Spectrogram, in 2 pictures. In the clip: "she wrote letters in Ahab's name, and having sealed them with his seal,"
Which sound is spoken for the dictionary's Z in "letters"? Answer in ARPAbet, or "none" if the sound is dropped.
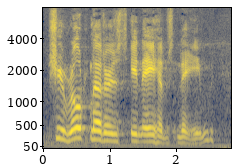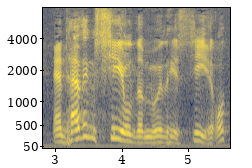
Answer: Z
